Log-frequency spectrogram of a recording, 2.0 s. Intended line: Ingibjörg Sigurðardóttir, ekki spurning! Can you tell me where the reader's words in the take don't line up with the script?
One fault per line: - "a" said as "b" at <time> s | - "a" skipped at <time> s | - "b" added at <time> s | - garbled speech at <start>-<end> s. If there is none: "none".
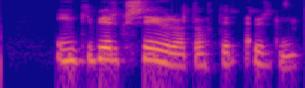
- "ekki" skipped at 1.6 s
